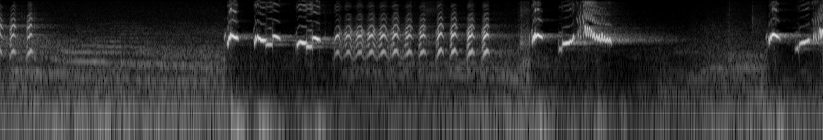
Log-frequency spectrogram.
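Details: Lure song of a white-rumped shama, played to prompt other shamas to sing: a short burst of whistles, then a fast even trill of about a dozen pulses, followed by shrill rising notes.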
